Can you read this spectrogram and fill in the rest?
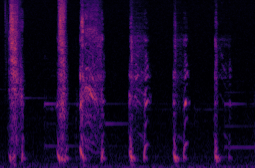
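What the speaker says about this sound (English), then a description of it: "Salvi chokes on air, which quickly devolves into heaving coughs." Six heaving coughs after a choking fit, loud and close, coming in uneven bursts with short gaps between them.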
